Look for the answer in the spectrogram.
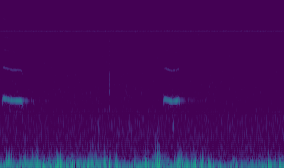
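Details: Pygmy owl giving two soft, steady whistled notes about two seconds apart, over a constant low rumble of background noise.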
